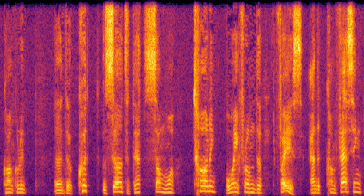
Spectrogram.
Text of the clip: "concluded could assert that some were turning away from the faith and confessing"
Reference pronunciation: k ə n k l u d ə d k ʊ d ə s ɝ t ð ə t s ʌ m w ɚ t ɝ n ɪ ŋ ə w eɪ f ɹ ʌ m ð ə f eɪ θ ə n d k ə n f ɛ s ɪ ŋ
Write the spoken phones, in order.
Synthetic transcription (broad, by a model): k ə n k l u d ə k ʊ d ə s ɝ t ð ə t s ʌ m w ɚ t ɝ n ɪ ŋ ə w eɪ f ɹ ʌ m ð ə f eɪ s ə n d k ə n f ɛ s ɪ ŋ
